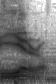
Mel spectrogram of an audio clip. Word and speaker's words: gyro: What did she How did she say you pronounce this? Gyro. No, I'm calling it a gyro. And it's it's it's a yero.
